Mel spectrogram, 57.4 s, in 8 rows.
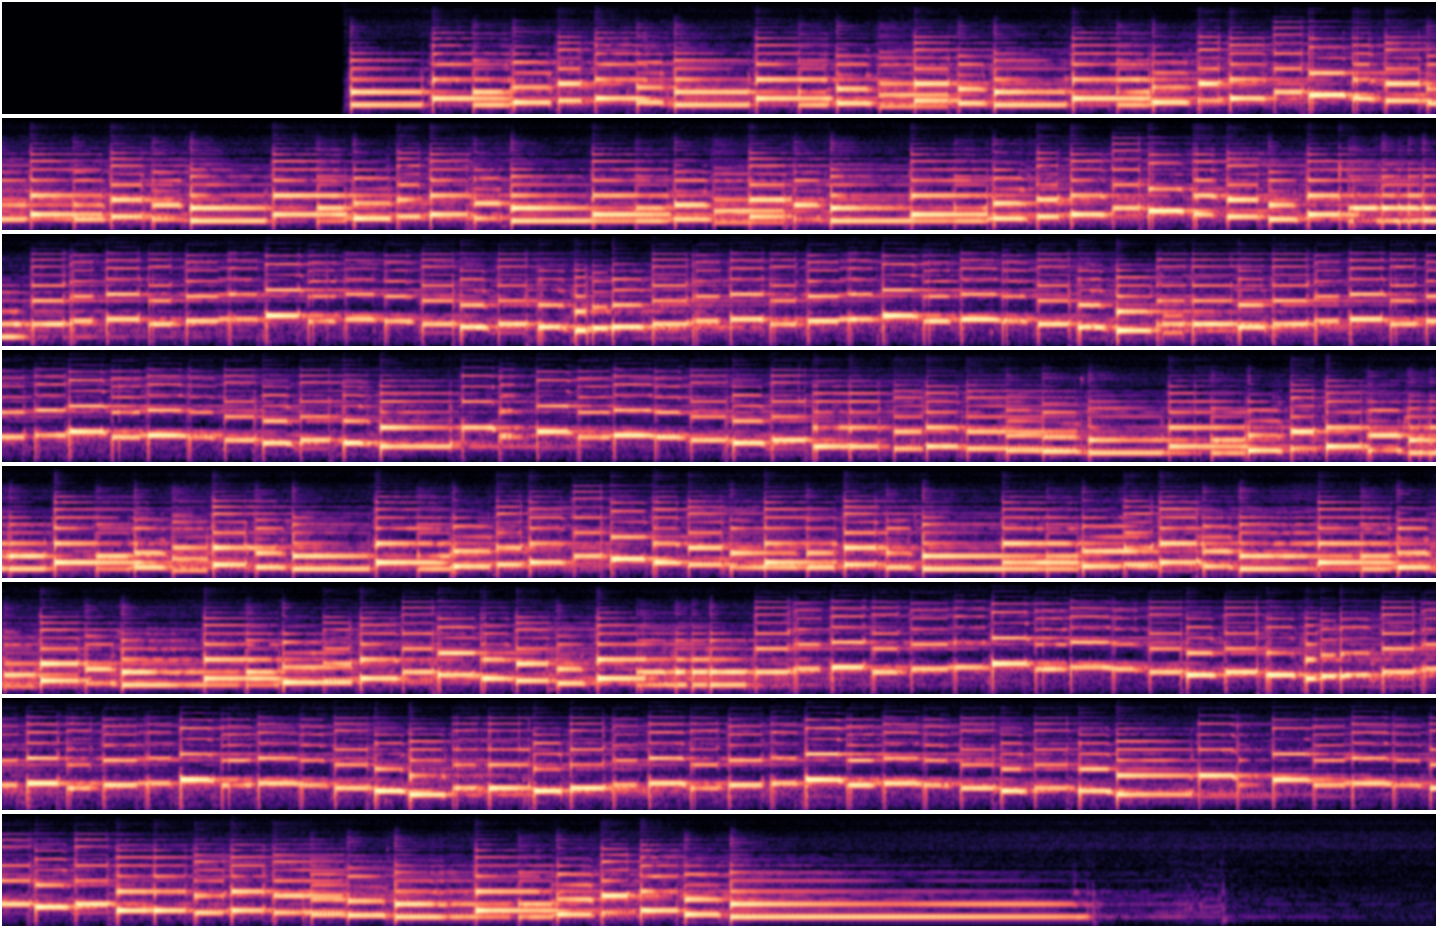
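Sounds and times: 
Irish mandolin in E minor: 0:01.8 - 0:56.4.

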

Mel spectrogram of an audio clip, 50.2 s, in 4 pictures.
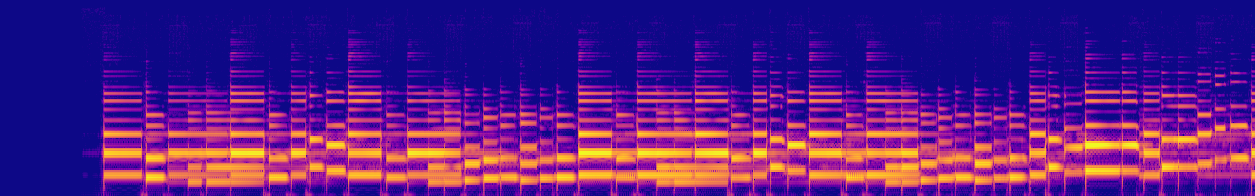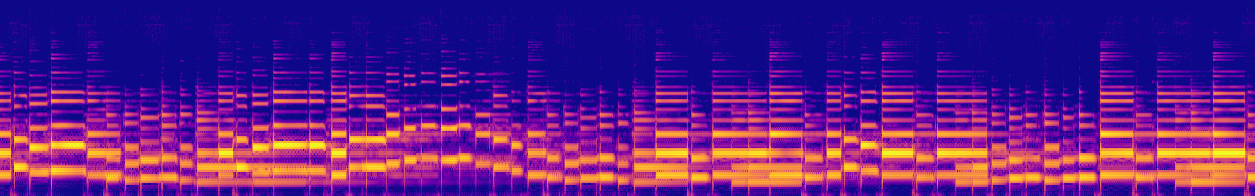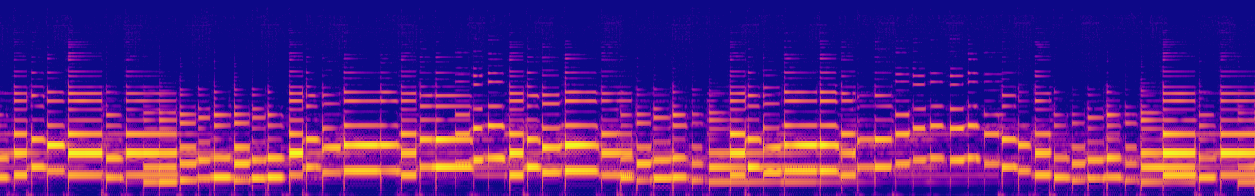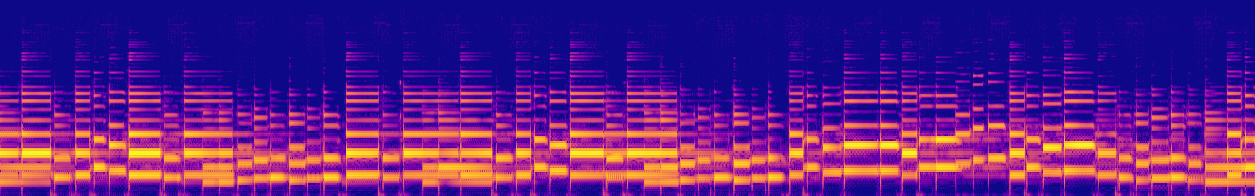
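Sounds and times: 
Irish mandolin in D mixolydian: 0:01.0 - 0:50.2.

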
